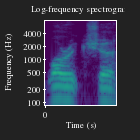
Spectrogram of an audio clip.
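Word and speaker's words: Warwickshire: city was split between three counties, those being Warikshire, Staferture, and Worersha. And yes, for any Americans watching, that is how you pronounce those place names.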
